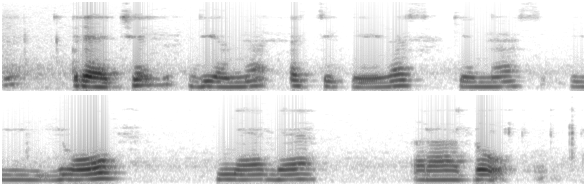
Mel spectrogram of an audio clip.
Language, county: Lithuanian, Kaunas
